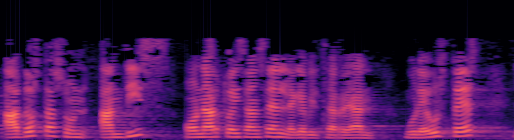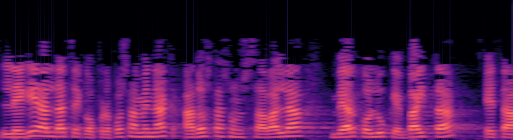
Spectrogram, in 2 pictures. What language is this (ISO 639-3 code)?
eus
